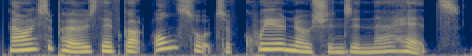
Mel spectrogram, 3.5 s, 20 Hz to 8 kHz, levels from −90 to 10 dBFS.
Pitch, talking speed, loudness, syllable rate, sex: 225 Hz, 220 wpm, -17 LUFS, 5.2 syllables/s, female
